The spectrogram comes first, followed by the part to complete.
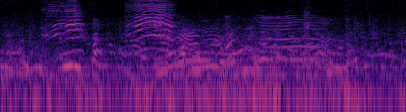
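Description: Indistinct chatter of people talking nearby, several voices overlapping. A couple of louder, higher-pitched voices stand out at about half a second and around a second and a half in.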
